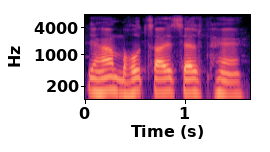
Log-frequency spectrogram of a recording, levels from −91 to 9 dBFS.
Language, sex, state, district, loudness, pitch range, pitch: Hindi, male, Jharkhand, Deoghar, -15 LUFS, 135-150 Hz, 145 Hz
